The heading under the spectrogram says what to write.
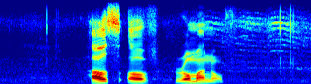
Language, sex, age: English, male, 20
